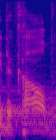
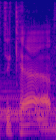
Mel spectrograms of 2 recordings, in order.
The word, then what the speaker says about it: DeKalb: Yeah, no, trust me, I'm no longer going to say DeKalb County, right? I know it's DeKalb now, and we're all going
